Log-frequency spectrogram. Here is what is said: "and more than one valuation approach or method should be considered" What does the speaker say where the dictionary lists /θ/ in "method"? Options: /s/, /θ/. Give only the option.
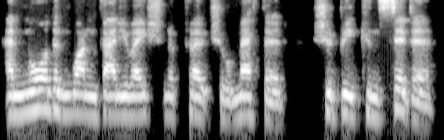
/θ/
